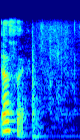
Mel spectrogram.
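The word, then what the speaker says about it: esse: word ESS e essay the way it's pronounced is simply essay remember also that the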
